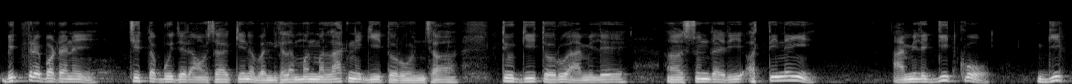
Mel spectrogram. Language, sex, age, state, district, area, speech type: Nepali, male, 60+, West Bengal, Jalpaiguri, urban, spontaneous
